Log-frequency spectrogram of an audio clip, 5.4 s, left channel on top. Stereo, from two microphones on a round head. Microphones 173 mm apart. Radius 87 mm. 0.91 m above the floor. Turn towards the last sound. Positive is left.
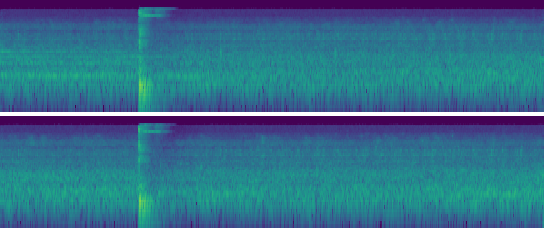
turn(degrees=-45)  # may be behind; listen again after turning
